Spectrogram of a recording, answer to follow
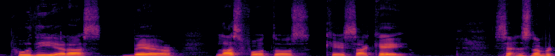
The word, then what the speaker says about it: saqué: The yo form is saque, S-A-Q-U-E, accent on the E. Again, quiero que vengas a mi casa para que puedas ver las fotos que saqué.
